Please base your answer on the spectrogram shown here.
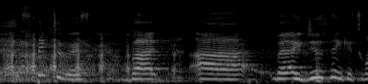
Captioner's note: audience laughing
